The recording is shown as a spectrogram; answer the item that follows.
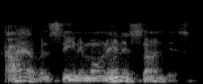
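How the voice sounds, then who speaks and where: A fatherly reverend with a kind but chiding manner, read by a male storyteller. His voice is husky and moves expressively in pitch. The recording is slightly dull. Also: very animated, fairly quick, darkish tone, full character voice. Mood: wry. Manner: fatherly, preacherly. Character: kindly male pastor, fatherly, gently chiding.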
